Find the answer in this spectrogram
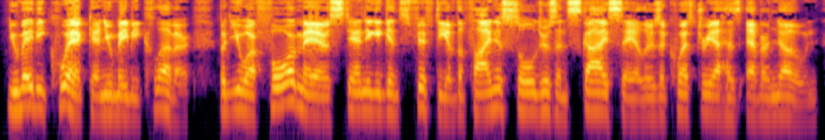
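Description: A man's voice: mid-range voice, fairly even intonation, normal speed, hardly any pauses, a bit bright, natural voice. Guy doing a smug evil pony sky captain for an audio story, taunting, draws his words out all grand. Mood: menacing, confident.

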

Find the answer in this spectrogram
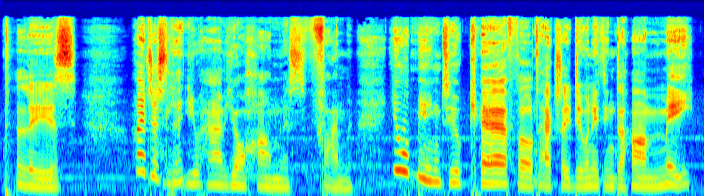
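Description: A man's voice: fairly high pitch, big pitch swings, soft background music, pitched above the performer's own voice. A man doing a purring, mocking mare tyrant. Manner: slow, purring, contemptuous. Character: regal scheming female alicorn tyrant, mocking.

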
